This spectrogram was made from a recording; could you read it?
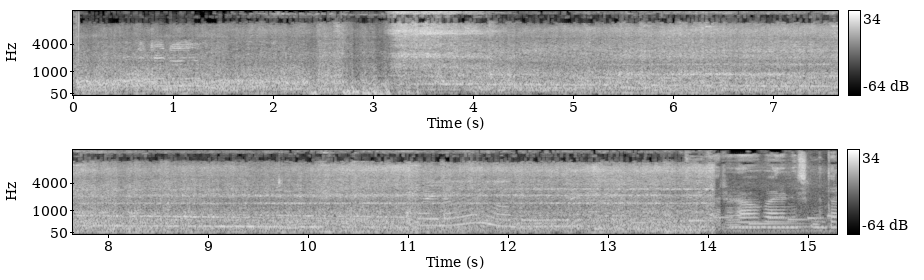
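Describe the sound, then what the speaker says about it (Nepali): A train rumbles and rattles loudly into a station, steady clatter with squealing wheels and a rising-and-falling tone, a voice briefly heard under it near the end. "ट्रेन आयो।"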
